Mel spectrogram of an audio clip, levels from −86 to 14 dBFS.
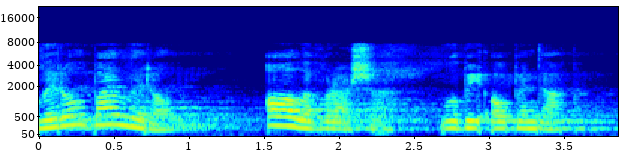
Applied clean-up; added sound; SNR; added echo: none; none; none; reverberation time 2.2 s.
